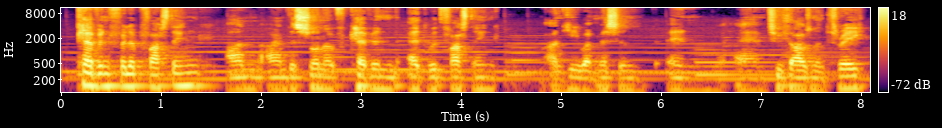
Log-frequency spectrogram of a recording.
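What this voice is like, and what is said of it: Liverpool accent. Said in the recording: “I'm from Liverpool, as you can probably tell by my accent”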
